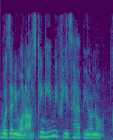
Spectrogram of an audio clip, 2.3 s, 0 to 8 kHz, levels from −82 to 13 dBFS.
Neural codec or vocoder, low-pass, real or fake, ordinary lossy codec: none; 7.2 kHz; real; MP3, 48 kbps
